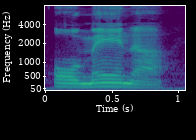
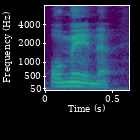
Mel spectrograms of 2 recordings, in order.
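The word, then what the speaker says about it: omena: como si sin fines se dice o mena y se escribe tal y cual como los cogen o mena escríbanme lo también aquí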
